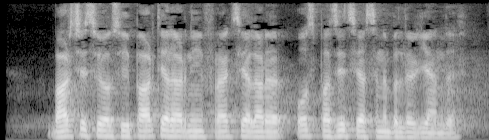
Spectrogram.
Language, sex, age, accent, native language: Uzbek, male, 25-34, Qashqadaryo, Uzbek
